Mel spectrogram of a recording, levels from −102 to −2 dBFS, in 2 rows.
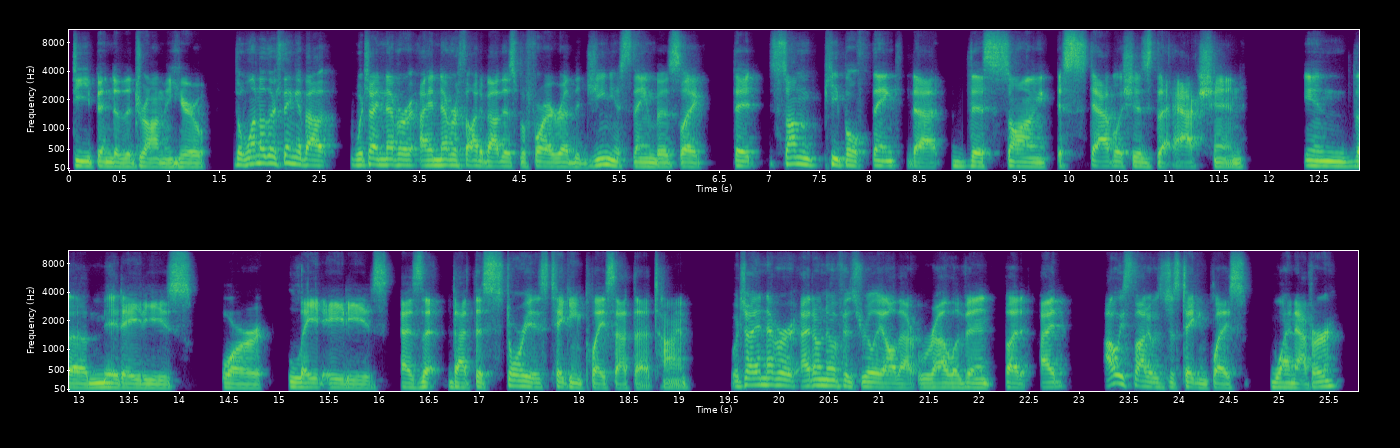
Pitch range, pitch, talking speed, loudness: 95-125 Hz, 105 Hz, 180 wpm, -23 LUFS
